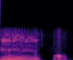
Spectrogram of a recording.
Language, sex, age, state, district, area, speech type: Hindi, male, 18-30, Uttar Pradesh, Jaunpur, rural, conversation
